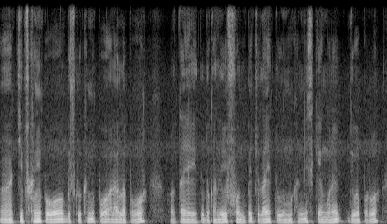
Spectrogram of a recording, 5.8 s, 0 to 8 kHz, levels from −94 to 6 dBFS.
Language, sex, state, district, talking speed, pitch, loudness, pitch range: Nagamese, male, Nagaland, Kohima, 270 wpm, 85 Hz, -18 LUFS, 80-95 Hz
